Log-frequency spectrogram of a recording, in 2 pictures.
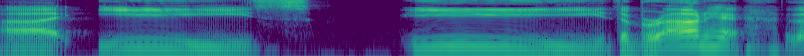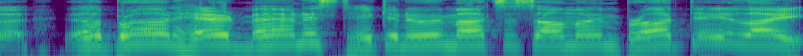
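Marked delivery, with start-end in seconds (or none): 2.0-8.1 put-on old woman voice, slipping and off. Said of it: "I'll warm back up to my old lady voice soon".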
